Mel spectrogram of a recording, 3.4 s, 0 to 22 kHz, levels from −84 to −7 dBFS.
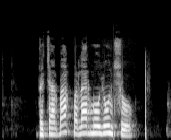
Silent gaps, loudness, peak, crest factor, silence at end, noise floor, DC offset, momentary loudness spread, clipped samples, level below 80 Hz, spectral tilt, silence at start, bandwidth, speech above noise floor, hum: none; -13 LUFS; 0 dBFS; 14 dB; 0.75 s; -63 dBFS; under 0.1%; 20 LU; under 0.1%; -56 dBFS; -7 dB/octave; 0.8 s; 7.4 kHz; 51 dB; none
